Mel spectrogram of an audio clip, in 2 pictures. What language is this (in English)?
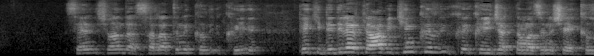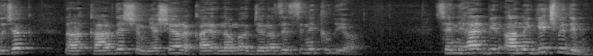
Turkish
